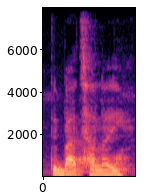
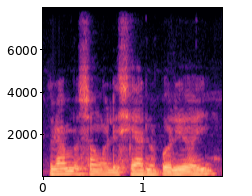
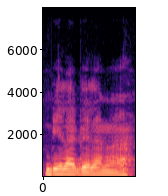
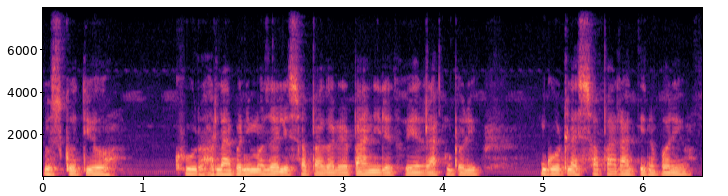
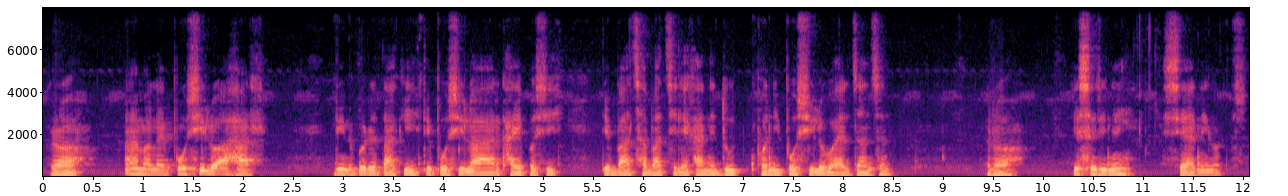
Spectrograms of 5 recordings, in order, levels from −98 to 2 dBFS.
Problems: background sounds at intervals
